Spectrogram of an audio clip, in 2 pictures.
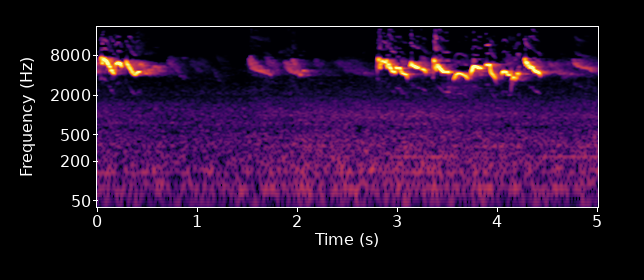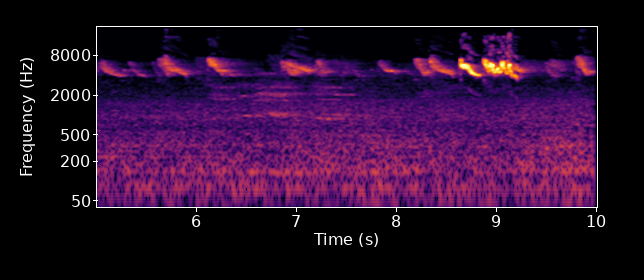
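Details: Japanese white-eye singing in the afternoon: high, thin twittering phrases of rapid slurred notes, loud bursts near the start, around three and a half seconds and near nine seconds, with softer chips between over a faint low hum.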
